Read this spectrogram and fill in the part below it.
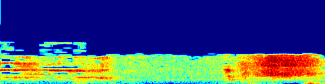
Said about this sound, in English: Are those chickens I hear in the background somewhere? Yes, there are. That's me. Sorry. I'll mute.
